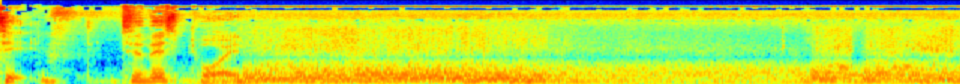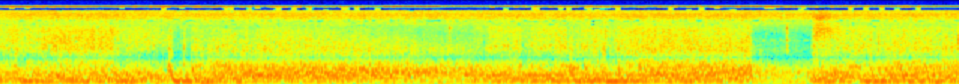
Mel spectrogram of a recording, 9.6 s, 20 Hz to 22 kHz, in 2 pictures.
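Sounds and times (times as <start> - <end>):
speech: 0.0 - 1.6
movie explosions and artillery fire in an action film: 1.2 - 2.8, 4.0 - 9.5.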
